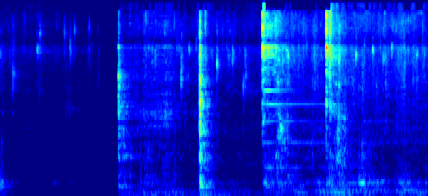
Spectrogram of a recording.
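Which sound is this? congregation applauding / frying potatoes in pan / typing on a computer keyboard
frying potatoes in pan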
